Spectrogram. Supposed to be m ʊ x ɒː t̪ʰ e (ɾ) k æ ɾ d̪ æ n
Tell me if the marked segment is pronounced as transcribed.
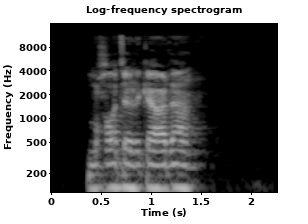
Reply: yes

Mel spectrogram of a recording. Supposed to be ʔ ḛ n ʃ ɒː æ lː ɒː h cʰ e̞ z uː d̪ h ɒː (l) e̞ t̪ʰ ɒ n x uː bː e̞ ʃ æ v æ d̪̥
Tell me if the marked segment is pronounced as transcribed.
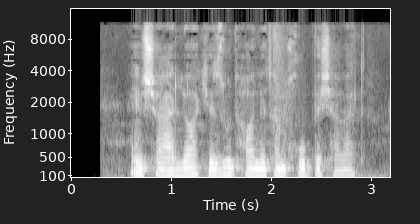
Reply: yes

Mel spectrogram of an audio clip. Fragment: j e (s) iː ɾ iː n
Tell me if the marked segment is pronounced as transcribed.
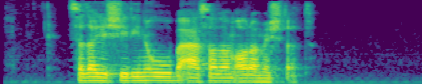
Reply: no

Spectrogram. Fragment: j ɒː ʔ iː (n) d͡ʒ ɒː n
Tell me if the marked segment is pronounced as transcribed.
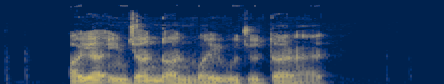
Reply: yes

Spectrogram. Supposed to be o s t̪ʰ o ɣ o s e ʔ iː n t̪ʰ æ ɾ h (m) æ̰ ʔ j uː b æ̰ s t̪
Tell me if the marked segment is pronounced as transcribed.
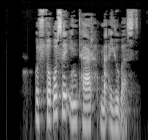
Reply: yes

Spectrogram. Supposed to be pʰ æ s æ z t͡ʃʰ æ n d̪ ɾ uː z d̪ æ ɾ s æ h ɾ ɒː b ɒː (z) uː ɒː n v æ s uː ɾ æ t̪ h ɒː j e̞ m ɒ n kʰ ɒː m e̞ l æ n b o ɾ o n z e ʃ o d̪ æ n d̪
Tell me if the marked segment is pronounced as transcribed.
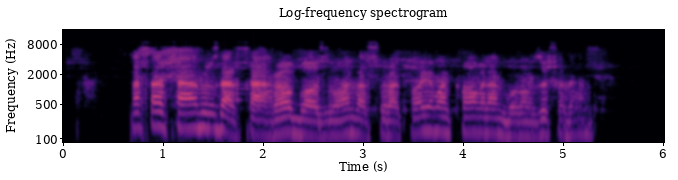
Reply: yes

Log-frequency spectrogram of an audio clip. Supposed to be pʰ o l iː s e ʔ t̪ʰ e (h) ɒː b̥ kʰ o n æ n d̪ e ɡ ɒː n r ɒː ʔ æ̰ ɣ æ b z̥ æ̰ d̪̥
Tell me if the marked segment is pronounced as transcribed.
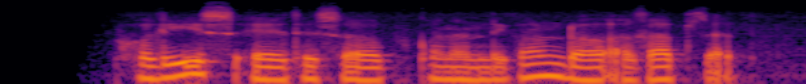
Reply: no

